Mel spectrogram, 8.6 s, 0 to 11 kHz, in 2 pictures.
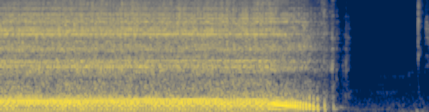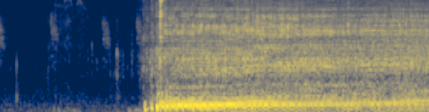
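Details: Chinese 43 cc two-stroke brush cutter that wouldn't rev and stalled, tested after repair: screams at steady high revs, drops briefly, picks straight back up and holds clean and even; running properly.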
